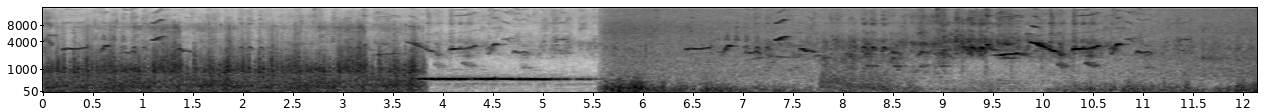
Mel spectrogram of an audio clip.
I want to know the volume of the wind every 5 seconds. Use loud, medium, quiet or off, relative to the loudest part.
loud, medium, medium.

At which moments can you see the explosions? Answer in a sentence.
You can hear the explosions from 7.8 to 8.8 s.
